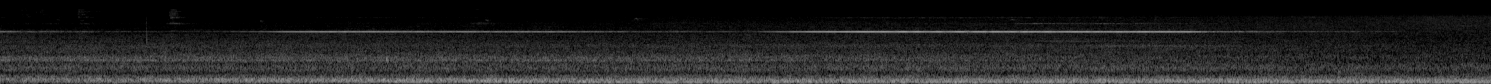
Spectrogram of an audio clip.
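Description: An EP07 electric locomotive hauling a passenger train slowly into a station. A low rumble from the train runs under a thin, steady, high-pitched squeal, and both grow loudest about two-thirds of the way through as the train draws nearer.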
